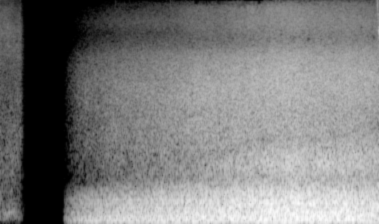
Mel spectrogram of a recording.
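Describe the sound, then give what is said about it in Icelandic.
After a brief silence, a steady roar of surf builds and swells at Reynisfjara beach in Iceland, broad rushing noise of waves breaking and washing up continuously, fairly loud with no voices. “Madurinn segir skildin sem eiga að vara fólk við hættilegum olguöldum eða sníkerveifs illskiljanleg og gagslaus og vill að komi verði upp gæstlu í fjörunni.”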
